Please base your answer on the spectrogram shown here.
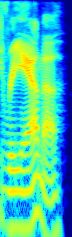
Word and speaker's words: Rihanna: wakanda forever from Rihanna Rihanna we say her name wrong we do we do the right the world does oh shoot it's Rihanna oh yeah that sounds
